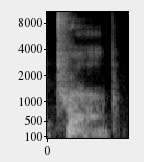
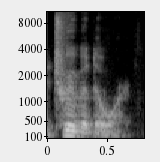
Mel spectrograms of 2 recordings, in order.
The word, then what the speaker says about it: Troubadour: I mean, the who's who of pop music had played at the Trub, or the Trube, rather. I don't know why I say Trub. I guess it sounds better, but it's actually pronounced the Troubadour.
